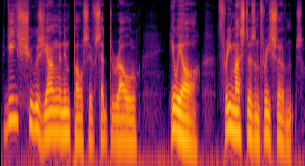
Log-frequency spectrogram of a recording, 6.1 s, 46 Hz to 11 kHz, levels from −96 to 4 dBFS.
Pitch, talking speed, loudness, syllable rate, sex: 130 Hz, 175 wpm, -18 LUFS, 5.1 syllables/s, male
